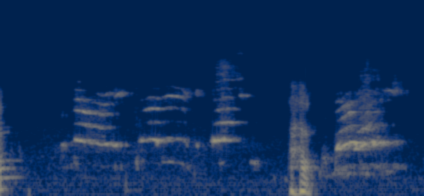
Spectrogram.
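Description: A small child's high-pitched voice, faint and off-microphone, making several short squeaky utterances. A single knock sounds about three seconds in.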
